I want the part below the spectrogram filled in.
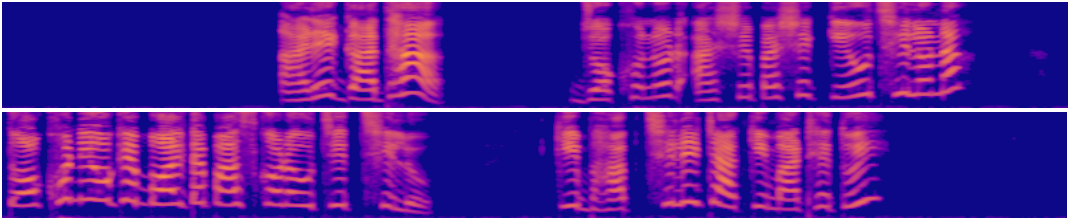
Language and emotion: Bengali, angry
